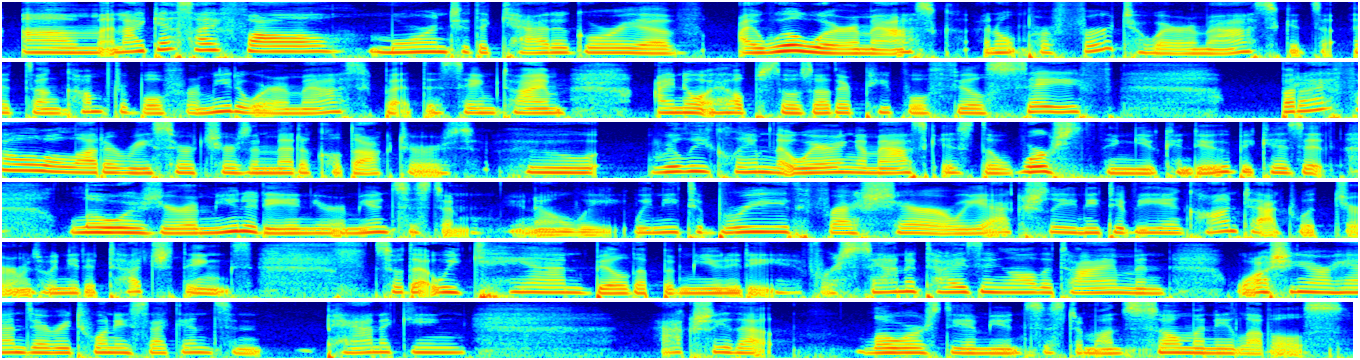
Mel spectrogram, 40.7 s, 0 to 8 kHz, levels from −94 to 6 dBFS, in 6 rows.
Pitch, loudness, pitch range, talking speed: 210 Hz, -20 LUFS, 195-230 Hz, 200 wpm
